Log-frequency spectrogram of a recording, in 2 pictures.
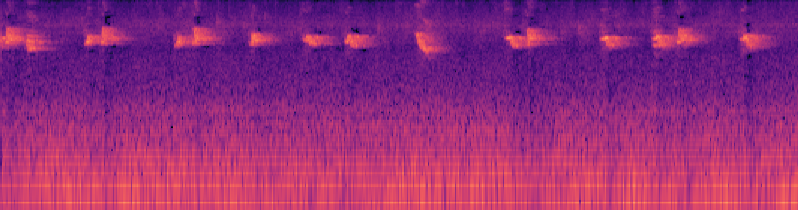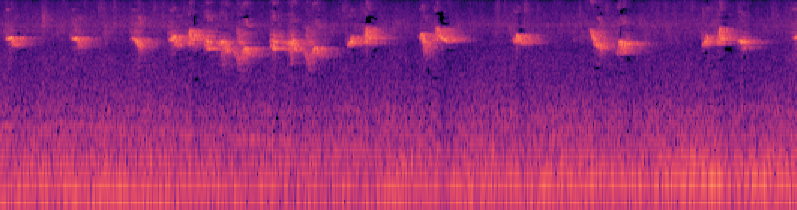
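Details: House finches in San Francisco, summer breeders visiting nectar feeders while they feed; a long run of sharp chirps and warbled phrases, many rising-falling notes repeated roughly twice a second, over a low steady background rumble.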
